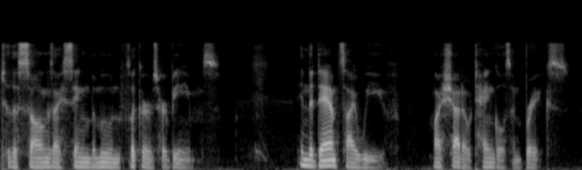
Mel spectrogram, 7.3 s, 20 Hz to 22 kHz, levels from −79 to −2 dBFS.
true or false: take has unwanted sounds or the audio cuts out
true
